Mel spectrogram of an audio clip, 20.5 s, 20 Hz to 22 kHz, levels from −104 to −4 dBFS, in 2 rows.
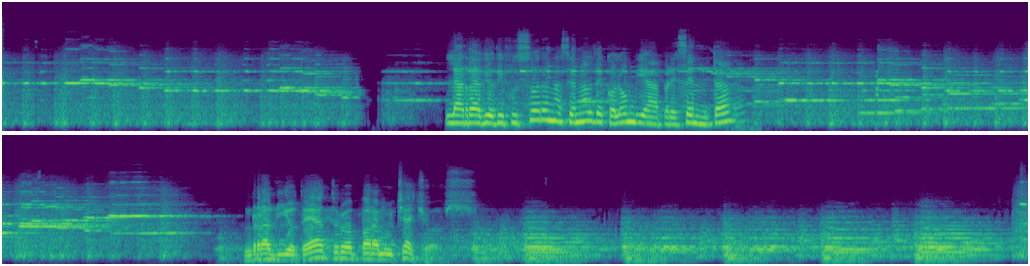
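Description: At 0.30–0.35, 8.71–8.76, 10.60–10.64, 15.66–15.71 and 19.11–19.16 s, damaged data in a compressed stream leaves the decoder misreading frames and losing sync. Each event is a roughly 40 ms glitch, such as a chirp, squawk, click or short hole, visible as a brief disruption in the waveform.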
